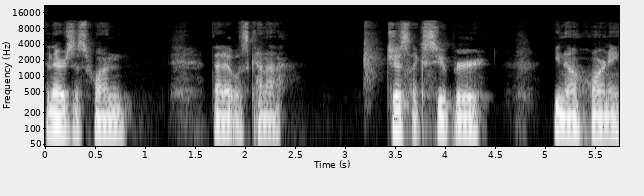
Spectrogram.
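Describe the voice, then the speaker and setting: A man speaks with a very deep, low pitch and monotone, flat intonation. Long, frequent pauses break up his speech over a quiet background. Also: moderate pace. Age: 20. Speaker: podcast co-host, blue collar worker. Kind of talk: casual chat.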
